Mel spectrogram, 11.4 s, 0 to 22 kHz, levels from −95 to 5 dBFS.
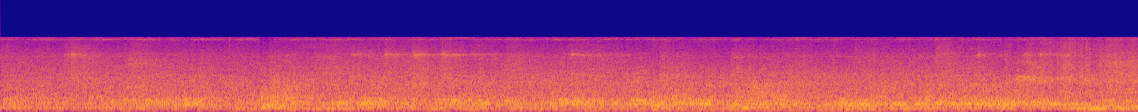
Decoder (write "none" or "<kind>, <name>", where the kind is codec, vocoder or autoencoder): autoencoder, DAC-VAE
